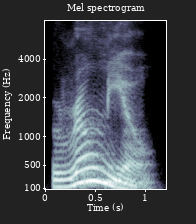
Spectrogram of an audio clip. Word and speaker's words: Romeo: forte a letra R Romeo Romeo Então a primeira sílaba a mais forte ah e o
